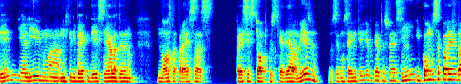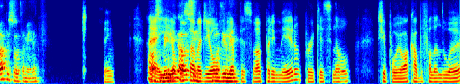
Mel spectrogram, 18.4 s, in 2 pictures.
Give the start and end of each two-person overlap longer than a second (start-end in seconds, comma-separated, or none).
12.2-14.1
